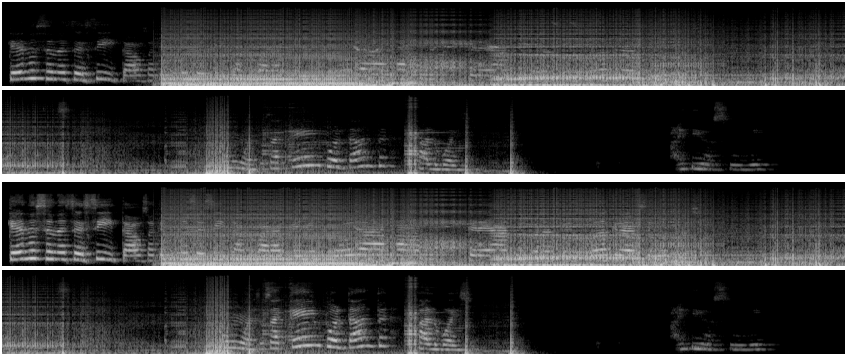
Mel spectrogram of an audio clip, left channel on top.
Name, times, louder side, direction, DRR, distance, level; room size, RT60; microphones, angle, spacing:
voice 1, 0.1-4.3 4.7-7.0 10.6-13.2, right 6 dB, 75° right, 0.6 m, -27 dB
sound 1, 1.5-11.9 12.5-12.6 13.1-13.2 13.5-13.6, right 1 dB, 10° right, 0.5 m, -20 dB
sound 2, 3.5-6.0, left 4 dB, 40° left, 5.2 m, -43 dB
voice 2, 8.1-9.1 15.1-16.0, right 2 dB, 10° left, 3.3 m, -43 dB
9.9 x 8.6 x 5.2 m
head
